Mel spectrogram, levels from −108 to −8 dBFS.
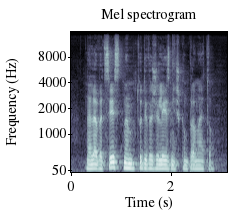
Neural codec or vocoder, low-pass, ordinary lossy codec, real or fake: none; 14.4 kHz; none; real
